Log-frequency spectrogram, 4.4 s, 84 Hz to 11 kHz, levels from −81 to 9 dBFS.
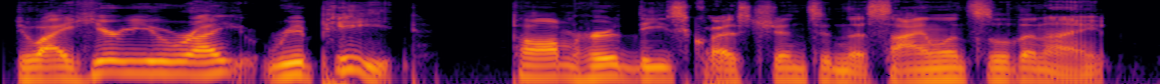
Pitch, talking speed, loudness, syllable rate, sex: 120 Hz, 220 wpm, -17 LUFS, 5.5 syllables/s, male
